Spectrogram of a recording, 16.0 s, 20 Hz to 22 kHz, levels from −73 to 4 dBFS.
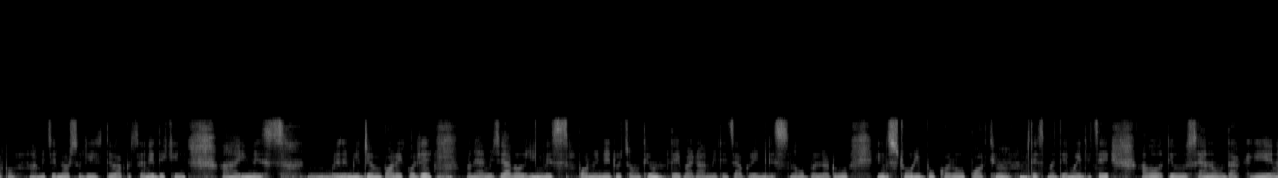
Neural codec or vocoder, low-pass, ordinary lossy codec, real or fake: codec, 16 kHz, 2 kbps, FreqCodec, larger model; 7.2 kHz; none; fake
